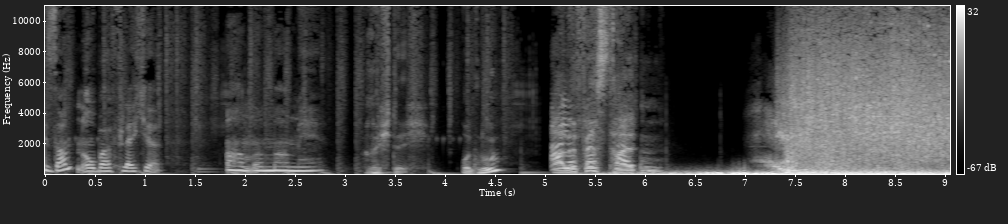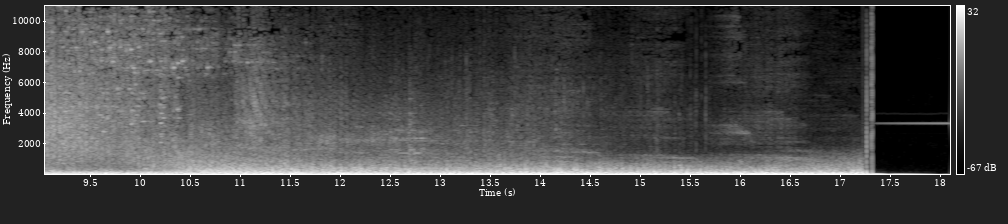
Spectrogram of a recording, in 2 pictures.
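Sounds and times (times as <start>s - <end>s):
speech: 0.0s - 6.3s
massive warhead detonation high above a city: 6.0s - 17.3s.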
